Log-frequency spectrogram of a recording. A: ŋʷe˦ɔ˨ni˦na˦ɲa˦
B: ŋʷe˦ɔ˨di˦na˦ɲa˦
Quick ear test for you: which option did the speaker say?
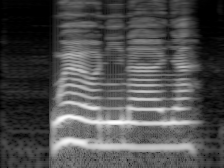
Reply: A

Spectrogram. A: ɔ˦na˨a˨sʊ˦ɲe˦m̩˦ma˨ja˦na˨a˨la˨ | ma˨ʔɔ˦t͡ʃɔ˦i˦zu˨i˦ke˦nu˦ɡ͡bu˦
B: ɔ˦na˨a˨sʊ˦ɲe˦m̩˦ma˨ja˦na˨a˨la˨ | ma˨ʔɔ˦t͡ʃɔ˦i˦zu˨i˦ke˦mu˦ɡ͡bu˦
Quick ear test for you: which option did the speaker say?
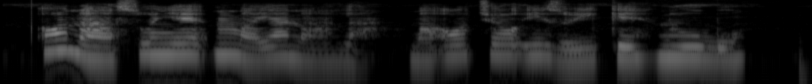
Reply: A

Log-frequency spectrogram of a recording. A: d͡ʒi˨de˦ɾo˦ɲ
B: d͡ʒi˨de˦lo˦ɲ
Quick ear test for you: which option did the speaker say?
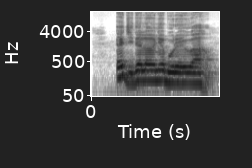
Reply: B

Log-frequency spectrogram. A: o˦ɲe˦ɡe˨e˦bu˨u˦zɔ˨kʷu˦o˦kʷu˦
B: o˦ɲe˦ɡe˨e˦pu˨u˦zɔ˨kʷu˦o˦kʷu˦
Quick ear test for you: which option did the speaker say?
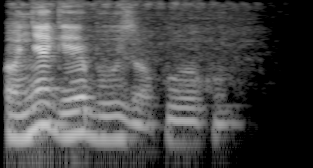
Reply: A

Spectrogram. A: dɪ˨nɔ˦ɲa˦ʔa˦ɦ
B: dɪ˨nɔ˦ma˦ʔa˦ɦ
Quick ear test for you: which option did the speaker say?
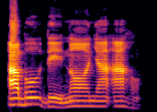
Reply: A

